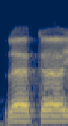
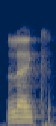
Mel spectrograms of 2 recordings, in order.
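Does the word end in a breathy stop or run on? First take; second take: runs on; breathy stop. First: It ends on a vowel flowing into the next word. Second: It stops on the consonant with a puff of air. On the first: The reader continues without pausing. "Kalau kita nak wasal" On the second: The reader pauses here. "Kalau waqaf dia ada bunyi hamasnya, bunyi angin di situ"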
